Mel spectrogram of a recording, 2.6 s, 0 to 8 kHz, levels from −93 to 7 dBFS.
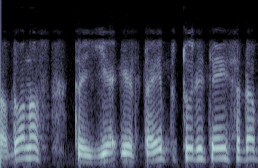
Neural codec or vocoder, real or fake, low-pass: none; real; 7.2 kHz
